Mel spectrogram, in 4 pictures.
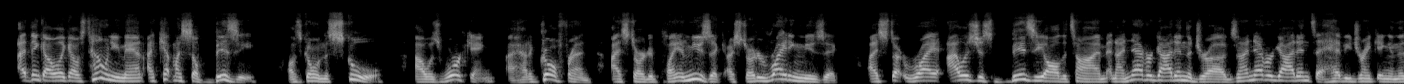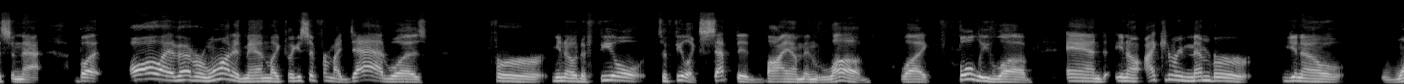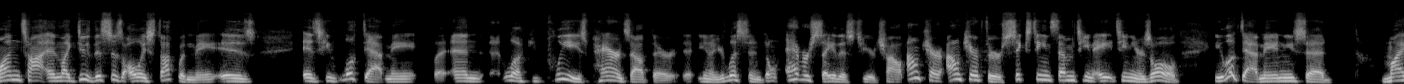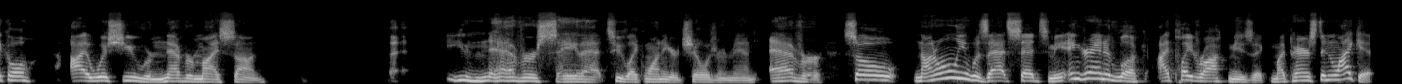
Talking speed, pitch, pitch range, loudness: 205 wpm, 155 Hz, 130-190 Hz, -22 LUFS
